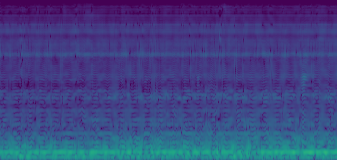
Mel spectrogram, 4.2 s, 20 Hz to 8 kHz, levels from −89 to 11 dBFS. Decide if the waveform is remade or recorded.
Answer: remade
